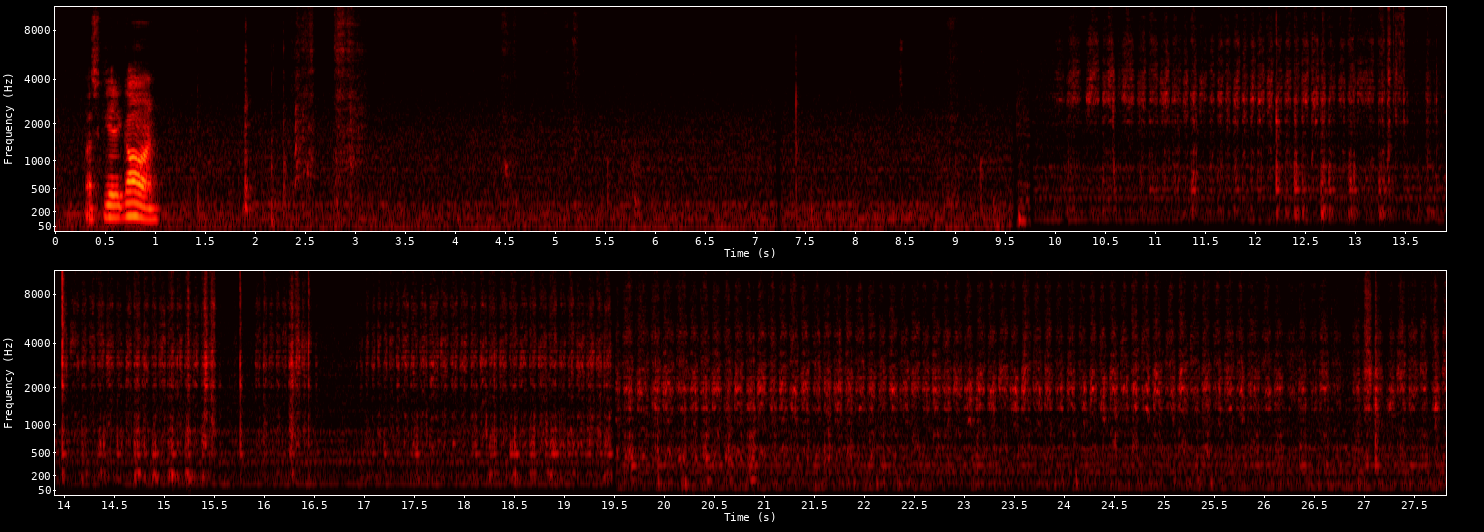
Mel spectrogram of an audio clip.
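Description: Small metal parts click and scrape as fingers work them.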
